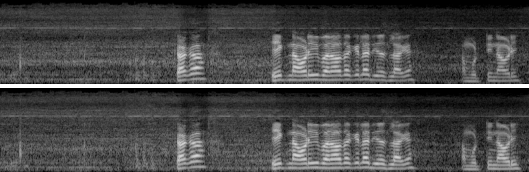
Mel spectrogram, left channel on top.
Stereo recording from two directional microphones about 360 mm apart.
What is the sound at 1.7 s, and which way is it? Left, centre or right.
Speech, centre.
